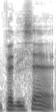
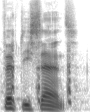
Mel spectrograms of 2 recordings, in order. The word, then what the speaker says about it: 50 Cent: Name, 50 Cent. That's how you say it. You need to know how to say it. It's not 50 cents. 50 Cent.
